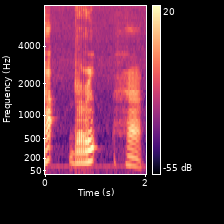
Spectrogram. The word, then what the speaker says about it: พฤหัส: อามอ มา แล้ว ฮิต เรา จะ ออก เสียง เป็น รึ เช่น ครับ พฤหัส นะ ครับ คฤหัสถ์ แต่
